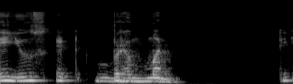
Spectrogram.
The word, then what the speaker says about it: ब्रह्म: अब हिंदी में तो इसको हम ब्रह्म बोलते हैं। तो जब हम इसका प्रोनाउंसिएशन करते हैं तो लगता है कि भ्रम बोल रही हूँ, लेकिन ये भ्रम नहीं, ब्रह्म है।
